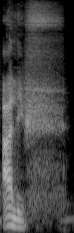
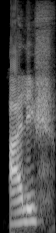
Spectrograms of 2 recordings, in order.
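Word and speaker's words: ألف: প্রথম যে বর্ণটি রয়েছে এই বর্ণটির নাম হচ্ছে আলিফ। আমরা অনেক সময় আলিফ বলতে গিয়ে আলিফ বলে থাকি। আলিফ বললে উচ্চারণটা সঠিক হবে না।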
